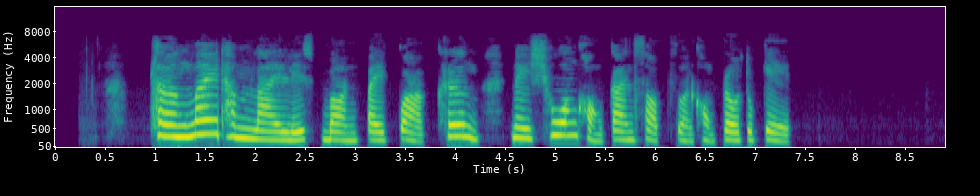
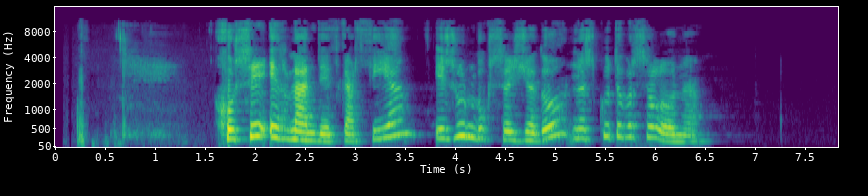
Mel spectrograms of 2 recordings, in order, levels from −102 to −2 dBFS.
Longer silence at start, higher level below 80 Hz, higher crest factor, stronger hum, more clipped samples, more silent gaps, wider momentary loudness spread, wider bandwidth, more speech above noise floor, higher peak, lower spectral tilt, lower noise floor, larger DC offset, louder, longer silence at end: first, 0.95 s vs 0.2 s; about the same, -64 dBFS vs -68 dBFS; second, 16 dB vs 22 dB; neither; neither; neither; second, 12 LU vs 22 LU; second, 6.4 kHz vs 11 kHz; first, 74 dB vs 70 dB; about the same, -2 dBFS vs 0 dBFS; first, -8.5 dB/octave vs -4 dB/octave; about the same, -89 dBFS vs -89 dBFS; neither; first, -16 LUFS vs -20 LUFS; first, 1.6 s vs 1.4 s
